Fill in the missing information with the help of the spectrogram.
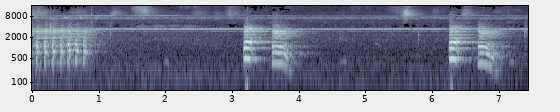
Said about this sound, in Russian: я дал вам послушать тайное кряканье такой ящерицы. Это геккон токи. Они издают такие резкие звуки, поэтому их называют токи.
